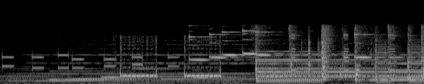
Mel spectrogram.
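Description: A phone rings with a bright, melodic ringtone that plays alone and loud, starting as a sparse tinkling tune and swelling into a fuller, repeating musical loop.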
